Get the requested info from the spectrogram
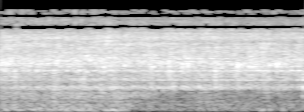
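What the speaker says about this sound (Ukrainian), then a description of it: "Шкварчить, димить, все пахне." Quail sizzles in a frying pan on a bed of onions, giving a dense, steady crackle of frying that runs without a break and with no voices.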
